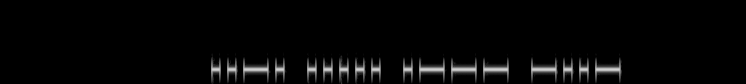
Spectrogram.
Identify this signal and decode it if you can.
Morse code, heard as a keyed tone, about 16 wpm, 700 Hz. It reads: F5JX
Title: DXCC-100 Call Signs - 4 Characters - 15wpm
